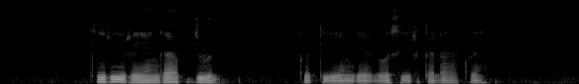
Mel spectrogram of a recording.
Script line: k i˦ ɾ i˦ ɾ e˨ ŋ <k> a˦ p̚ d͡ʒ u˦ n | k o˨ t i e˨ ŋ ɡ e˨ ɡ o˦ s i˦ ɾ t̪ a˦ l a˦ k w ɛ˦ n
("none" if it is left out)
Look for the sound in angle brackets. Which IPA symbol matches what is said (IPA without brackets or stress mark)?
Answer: ɡ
